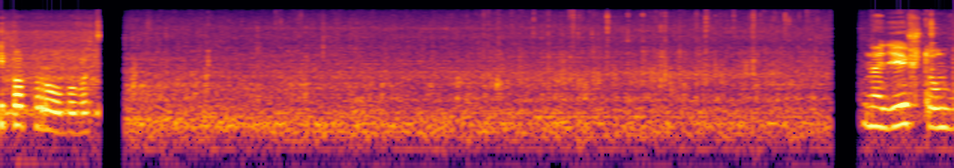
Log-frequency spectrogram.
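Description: Hot water pours from a kettle into a cup.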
